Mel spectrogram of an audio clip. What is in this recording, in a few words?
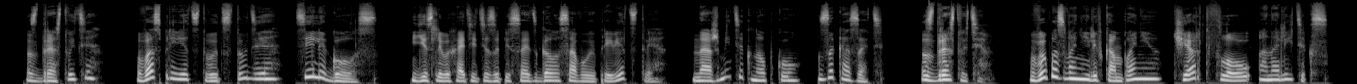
IVR no music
